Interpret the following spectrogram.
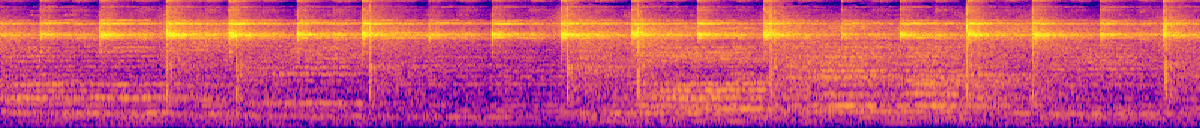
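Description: Choir singing gospel music over a steady tambourine beat, about two strokes a second.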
